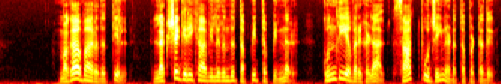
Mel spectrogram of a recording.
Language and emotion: Tamil, neutral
